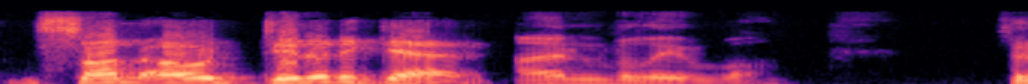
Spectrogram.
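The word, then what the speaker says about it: Sunn O))): called Sun O, and it's actually pronounced like wah, wah, wah, like it doesn't have a regular pronunciation, but it's spelled SUNN 8 parentheses, the letter O, and another 8 parentheses on the other side.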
